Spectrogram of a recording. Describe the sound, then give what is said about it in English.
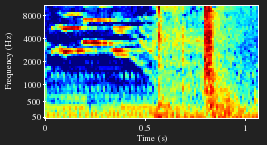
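A back door is opened and pushed shut, with two quick solid knocks less than a second apart over a steady low hum, and no one speaking. Someone heads inside from a small backyard. “I finish another cigarette and then open my back door to head in.”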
